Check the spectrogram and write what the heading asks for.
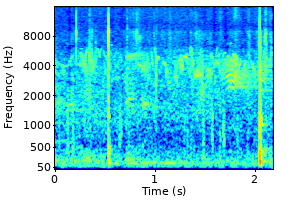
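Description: A single sharp thud of a football being struck, about half a second in.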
